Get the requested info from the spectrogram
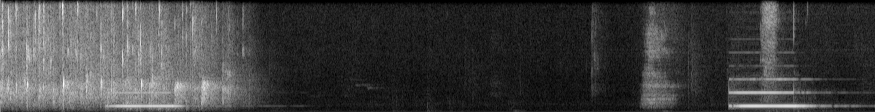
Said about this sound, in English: Houston, we seem to have a problem here. Seems like we have an unknown beeping object at our comms panel. Please advise.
